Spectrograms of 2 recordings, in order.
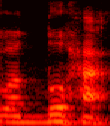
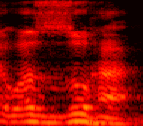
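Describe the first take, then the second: First: The doubled consonant is a d-like sound. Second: The doubled consonant is a z-like sound. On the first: This follows the Hafs reading. "আমি যদি হাফসের কেরাত পড়ি" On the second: This follows another recognized reading. "জ পড়ে, ঝা আর কি"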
